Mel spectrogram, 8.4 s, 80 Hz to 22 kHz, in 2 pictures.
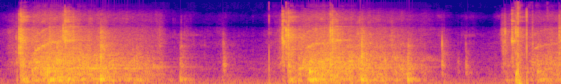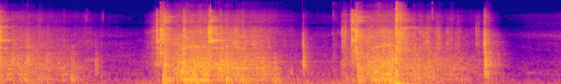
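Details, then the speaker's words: Honda 2400psi pressure washer, long sat outdoors, new spark plug fitted: repeated pull-start bursts about every second and a half; it only pops once in a while and never catches to run. "I can usually get it to pop one or two times so it's like it's only trying to fire off once in a while"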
